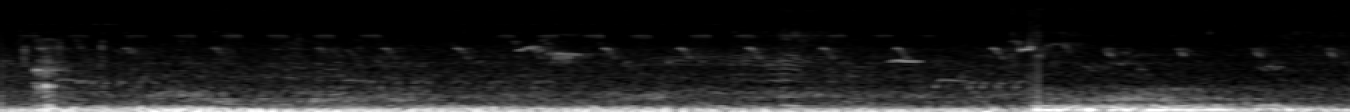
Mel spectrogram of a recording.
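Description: Small birds chirping in short, repeated high calls over a steady low rumble; the rumble grows louder about five seconds in.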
